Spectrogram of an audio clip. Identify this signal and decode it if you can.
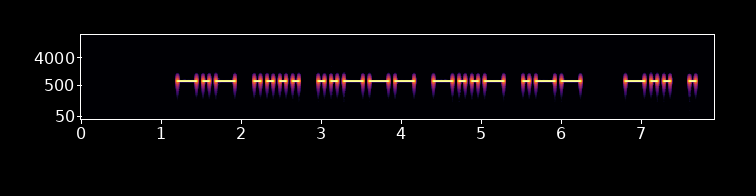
Morse code, heard as a keyed tone, about 15 wpm, 700 Hz. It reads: KH2XW DE
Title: USA Callsign DE Callsign 15wpm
